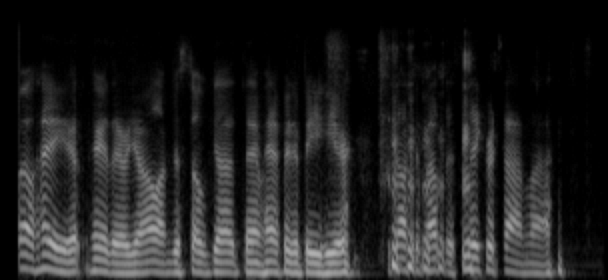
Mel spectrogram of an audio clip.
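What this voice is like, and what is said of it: Southern-accented cartoon character voice. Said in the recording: “Accent ... It was like Miss Minutes was in the room with me.”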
